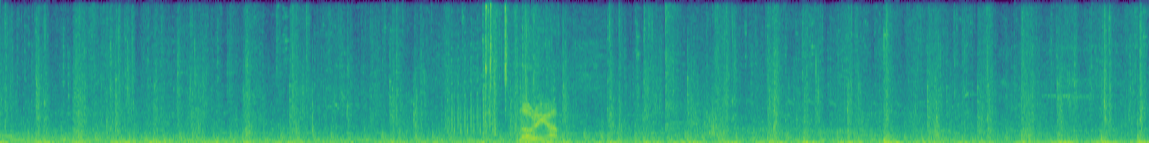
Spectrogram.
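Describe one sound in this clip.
Heavy armoured footsteps thud on soft ground.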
